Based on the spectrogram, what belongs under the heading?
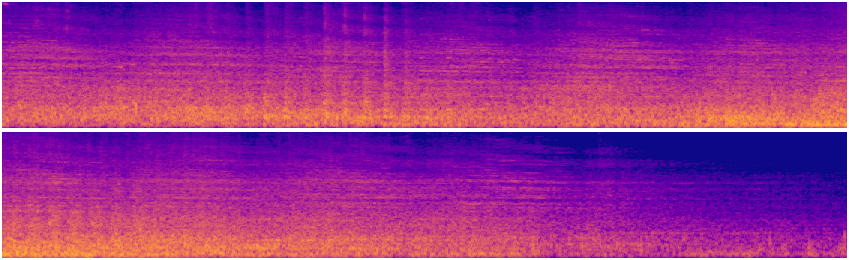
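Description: Double-stack intermodal container cars of a freight train rolling past on steel wheels and rails. The sound is loudest about halfway through, then dies away near the end as the last car goes by.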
